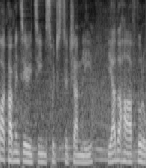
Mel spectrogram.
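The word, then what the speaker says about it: Cholmondeley: Cholmondili? Yeah, so the name is spelt Cholm. It's like it's spelt out phonetically Cholmondili. That's how you would read it phonetically.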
